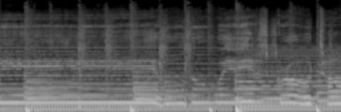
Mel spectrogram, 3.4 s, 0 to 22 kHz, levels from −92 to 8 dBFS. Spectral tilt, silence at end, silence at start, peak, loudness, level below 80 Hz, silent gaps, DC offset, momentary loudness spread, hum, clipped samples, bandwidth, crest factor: -6.5 dB/octave; 0 s; 0 s; -8 dBFS; -24 LUFS; -30 dBFS; none; under 0.1%; 3 LU; none; under 0.1%; 18 kHz; 16 dB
